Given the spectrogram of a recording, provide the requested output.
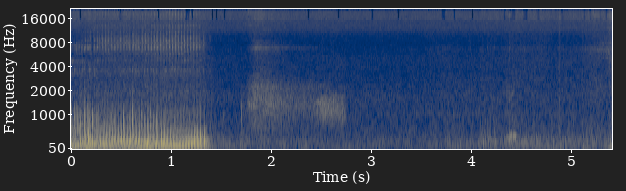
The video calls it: Boston Terrier sleaping (snoring)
